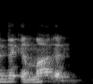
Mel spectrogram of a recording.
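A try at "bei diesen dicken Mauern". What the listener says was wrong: Not not Magen, Mauern.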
